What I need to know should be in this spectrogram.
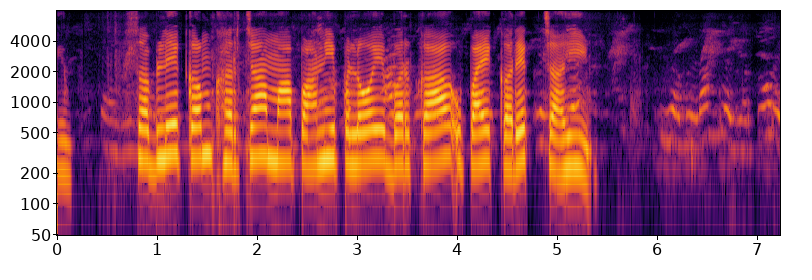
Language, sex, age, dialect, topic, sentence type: Chhattisgarhi, female, 25-30, Eastern, agriculture, question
